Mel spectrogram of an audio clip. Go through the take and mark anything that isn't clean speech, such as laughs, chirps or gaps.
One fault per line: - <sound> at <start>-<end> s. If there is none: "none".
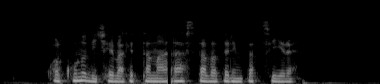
- dropout at 1.7-1.7 s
